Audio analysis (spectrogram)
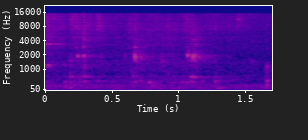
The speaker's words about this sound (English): I'm just going to pour a little bit of water on this. Just I'm going to stir it around a little bit. And then I'll add the rest of it.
